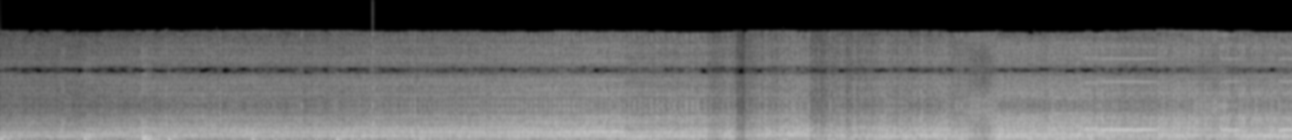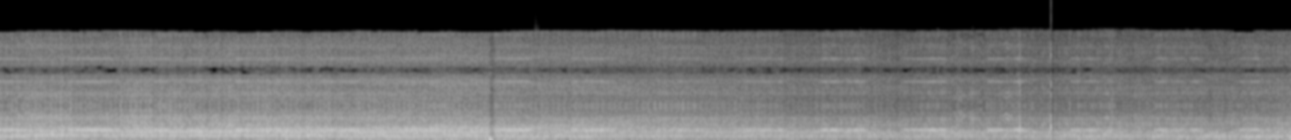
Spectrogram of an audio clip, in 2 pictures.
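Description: A bus engine running as the bus manoeuvres, joined about halfway through by a steady, evenly repeating reversing beep.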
